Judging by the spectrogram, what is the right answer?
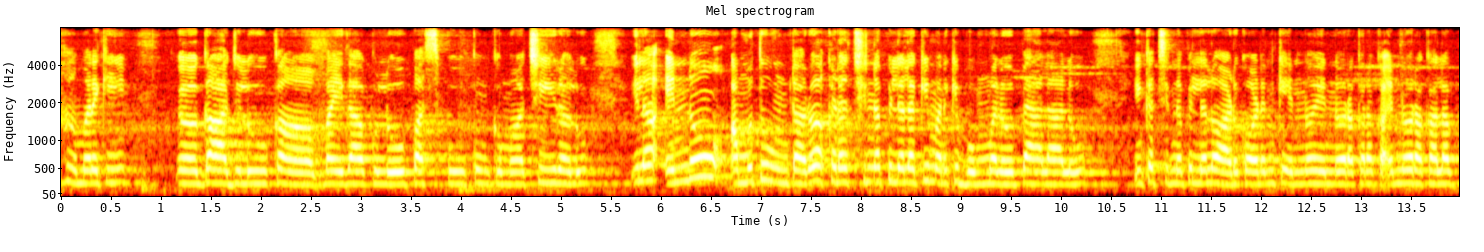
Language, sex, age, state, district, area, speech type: Telugu, female, 18-30, Telangana, Nalgonda, urban, spontaneous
